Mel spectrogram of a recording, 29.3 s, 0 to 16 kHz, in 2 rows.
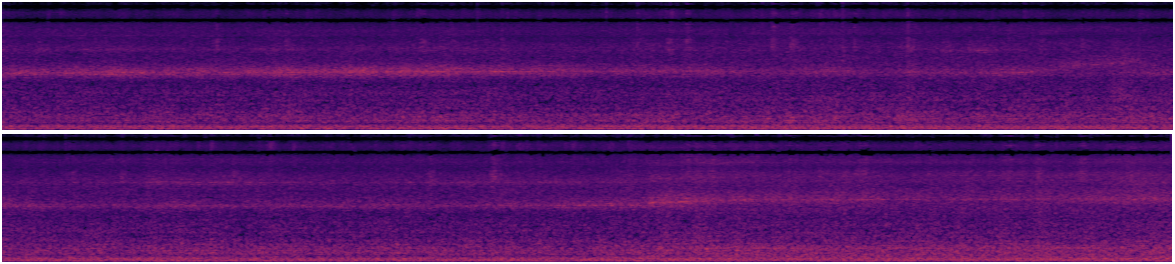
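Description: Interior running noise of a Tokaido Shinkansen N700-series bullet train: a steady low rumble with a faint high whine that drifts a little in pitch, growing slightly louder about two-thirds of the way through.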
